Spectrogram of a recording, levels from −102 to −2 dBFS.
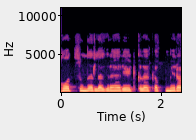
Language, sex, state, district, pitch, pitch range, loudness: Hindi, female, Chhattisgarh, Korba, 225 Hz, 225-230 Hz, -17 LUFS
